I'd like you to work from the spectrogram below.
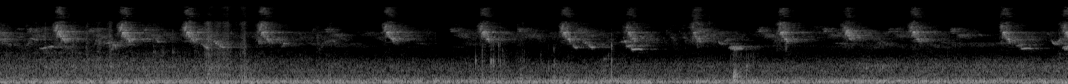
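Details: An unnamed bird calling in the early morning in Queens, New York City. It repeats short buzzy, downward-sweeping notes about twice a second, steadily throughout, over a constant low city rumble.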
